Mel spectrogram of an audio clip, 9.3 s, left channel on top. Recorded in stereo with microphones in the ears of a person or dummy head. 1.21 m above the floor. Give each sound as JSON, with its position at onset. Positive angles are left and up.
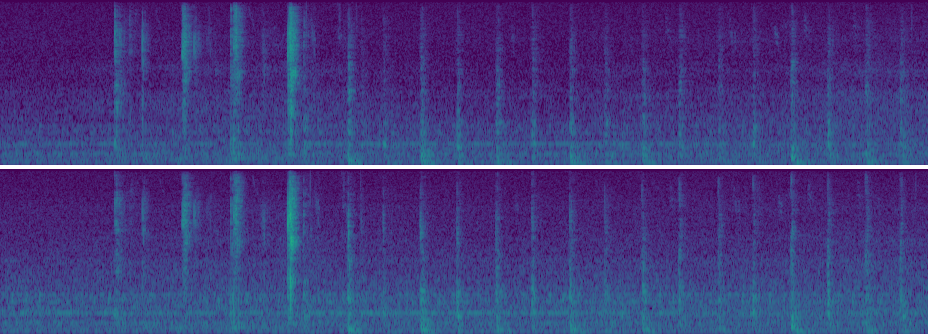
{"t": 1.1, "sound": "footsteps", "side_deg": 25, "distance_m": 1.7}
{"t": 3.0, "sound": "running footsteps", "side_deg": -15, "distance_m": 1.3}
